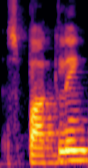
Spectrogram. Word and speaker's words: sparkling: Sparkling का R नहीं पढ़ेंगे, क्यों? R के बाद K है, K is consonant, नहीं पढ़ते. Sparkling.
